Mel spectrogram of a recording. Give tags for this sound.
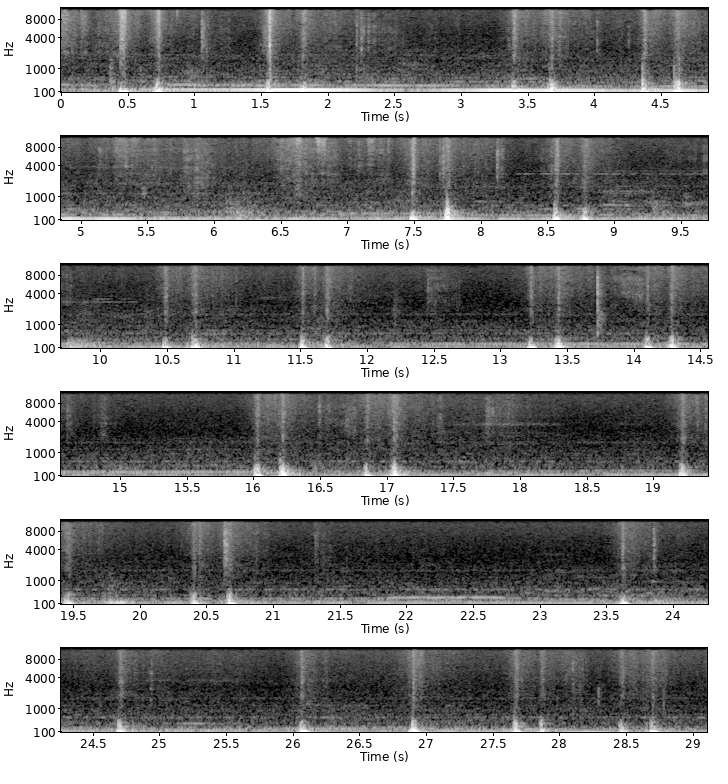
Beat
Heart
Suspense

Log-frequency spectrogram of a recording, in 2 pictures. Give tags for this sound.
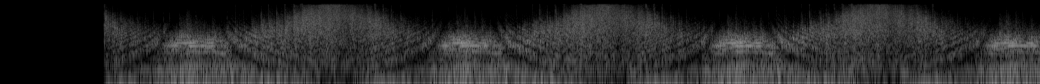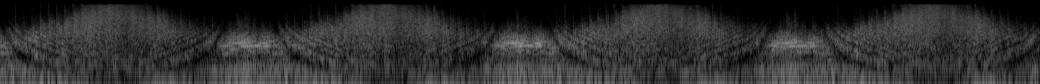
Futuristic
Noise
Landing
UFO
Futuristic-Machines
Electronic
Spacecraft
Sci-fi
Space
Alien
Mechanical
Take-off

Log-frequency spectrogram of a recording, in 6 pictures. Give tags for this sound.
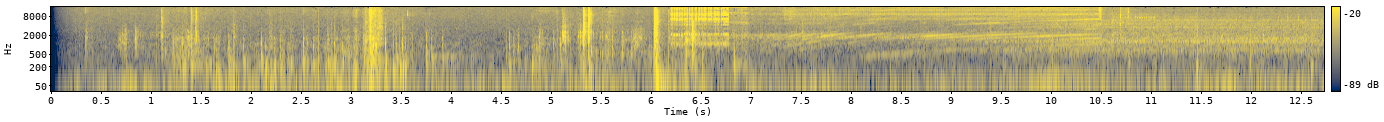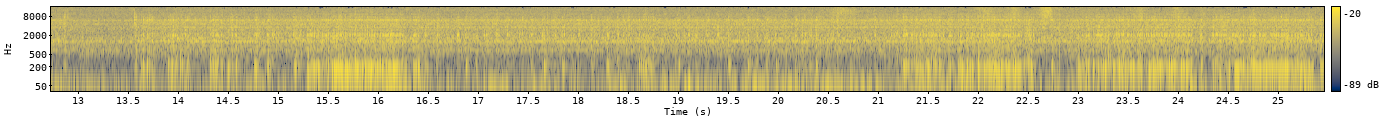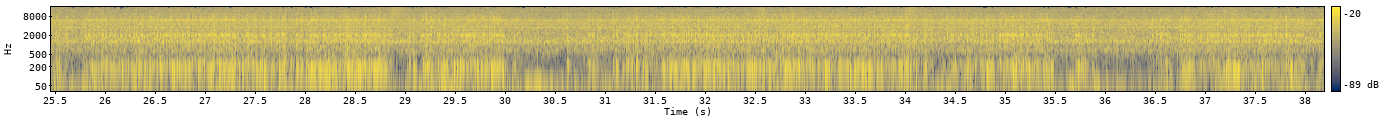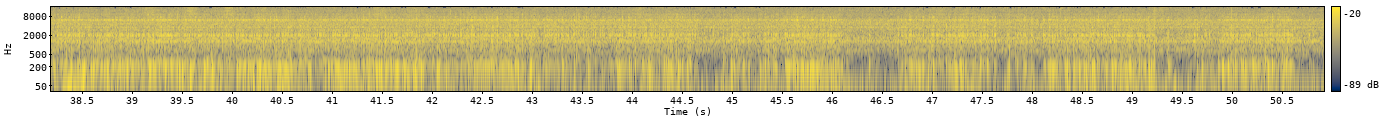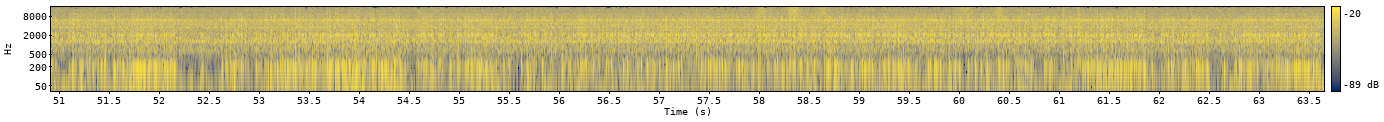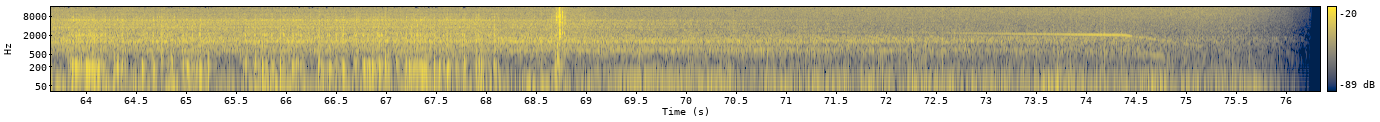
electromechanics
electronics
harddisk
machine
mechanical
motor
robot
robotics

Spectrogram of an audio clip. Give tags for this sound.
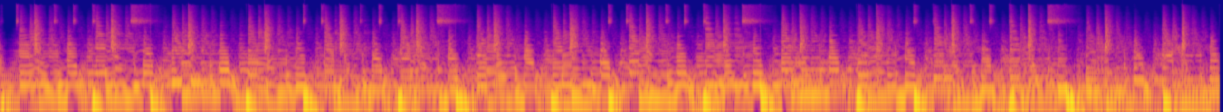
loop
electro
synth

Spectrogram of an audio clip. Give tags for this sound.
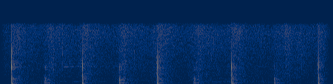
wooden-floor
Walk
Steps

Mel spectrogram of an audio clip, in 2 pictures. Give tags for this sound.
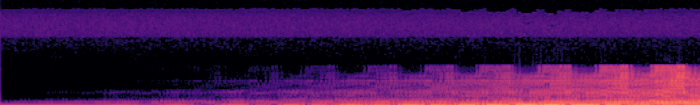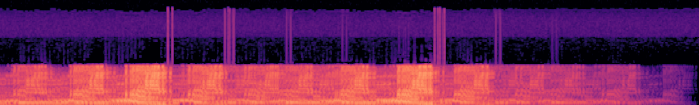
space-ship
ovni
spatial
paranormal

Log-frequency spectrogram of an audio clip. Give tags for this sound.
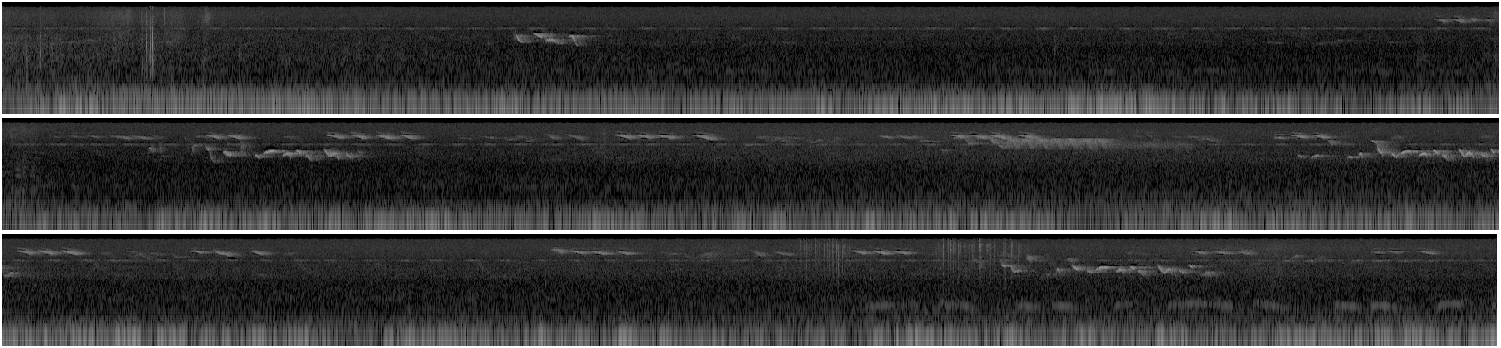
forest
birds
ambience
trees
nature
field-recording

